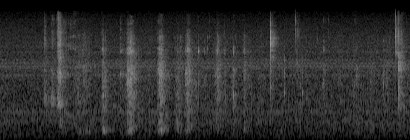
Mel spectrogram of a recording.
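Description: A crunchy puffed corn snack (Karl, curry flavour) being chewed: a run of crisp crunches, about two to three a second for some three seconds, then a few single crunches.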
